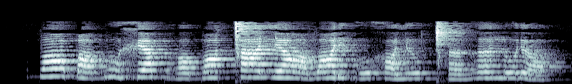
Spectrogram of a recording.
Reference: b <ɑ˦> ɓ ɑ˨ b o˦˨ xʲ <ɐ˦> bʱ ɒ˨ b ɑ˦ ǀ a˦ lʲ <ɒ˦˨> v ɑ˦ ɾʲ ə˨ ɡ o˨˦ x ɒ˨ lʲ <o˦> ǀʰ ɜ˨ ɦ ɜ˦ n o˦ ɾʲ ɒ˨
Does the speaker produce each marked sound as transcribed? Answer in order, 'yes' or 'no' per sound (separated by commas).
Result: yes, no, no, yes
